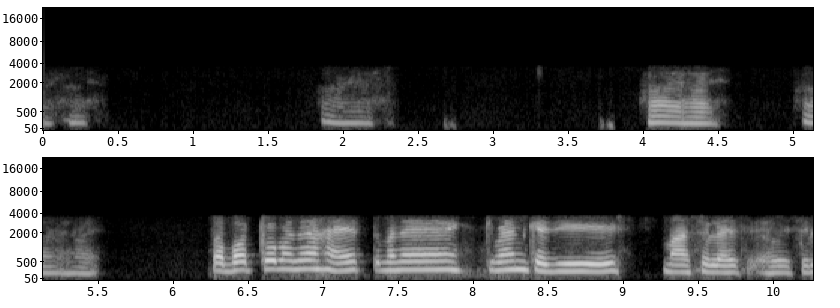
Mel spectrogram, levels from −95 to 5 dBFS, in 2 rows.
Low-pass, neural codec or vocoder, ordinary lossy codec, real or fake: 3.6 kHz; none; none; real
